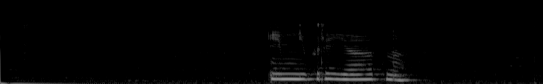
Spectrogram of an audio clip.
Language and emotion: Russian, sad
